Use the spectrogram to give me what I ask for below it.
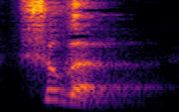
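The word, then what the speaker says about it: sugar: शुगर, ध्यान दीजिए यहां पर केवल एस आया, एच तो आया ही नहीं, लेकिन उसके बावजूद प्रोनाउंसिएशन में, उच्चारण में शलगम वाला श है।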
